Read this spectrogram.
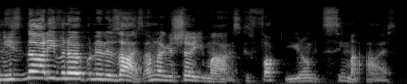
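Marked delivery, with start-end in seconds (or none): none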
